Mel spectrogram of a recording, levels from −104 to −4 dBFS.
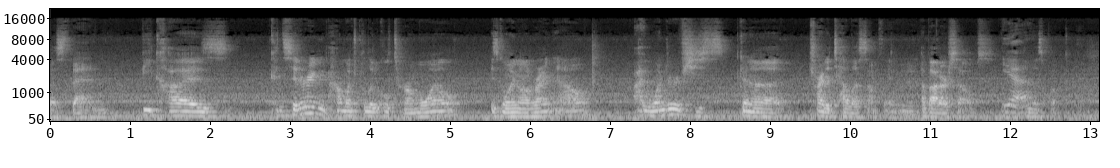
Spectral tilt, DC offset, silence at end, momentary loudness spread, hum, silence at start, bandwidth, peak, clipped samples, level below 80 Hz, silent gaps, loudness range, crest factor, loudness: -5 dB/octave; under 0.1%; 0 s; 13 LU; none; 0 s; 16 kHz; -10 dBFS; under 0.1%; -46 dBFS; none; 2 LU; 18 dB; -29 LUFS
